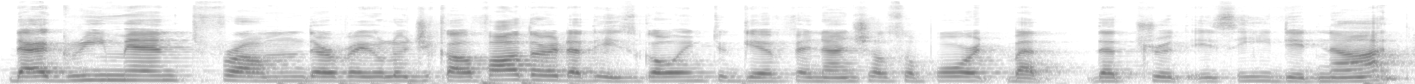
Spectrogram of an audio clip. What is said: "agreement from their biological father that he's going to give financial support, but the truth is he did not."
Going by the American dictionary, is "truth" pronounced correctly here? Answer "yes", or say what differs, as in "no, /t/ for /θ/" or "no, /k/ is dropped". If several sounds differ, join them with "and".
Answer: no, /t/ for /θ/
